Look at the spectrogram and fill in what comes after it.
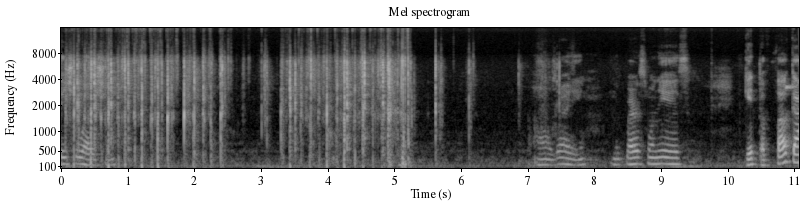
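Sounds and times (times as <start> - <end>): cards being shuffled: 0.0 - 6.2.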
